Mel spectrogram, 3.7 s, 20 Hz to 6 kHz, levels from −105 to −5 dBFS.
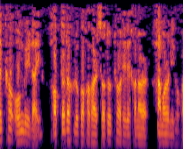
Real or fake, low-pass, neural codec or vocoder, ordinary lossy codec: real; 5.4 kHz; none; none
